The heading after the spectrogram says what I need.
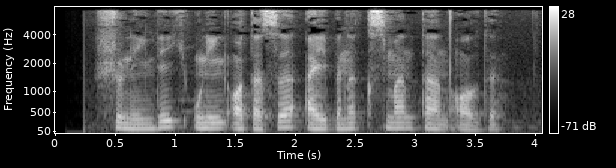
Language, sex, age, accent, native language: Uzbek, male, 19-29, Buxoro, Uzbek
